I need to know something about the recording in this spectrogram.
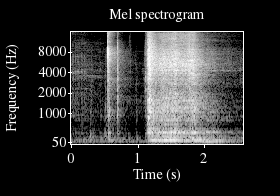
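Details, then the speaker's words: Kawasaki Mule 610XC (owner thinks 2014) with a starter problem, before replacement: one short clunk, then a single slow, groaning one-second crank that barely turns the engine over; failing starter motor. "he fired it up to get it off the trailer he was kind of painful to listen to it didn't sound too Swift"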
